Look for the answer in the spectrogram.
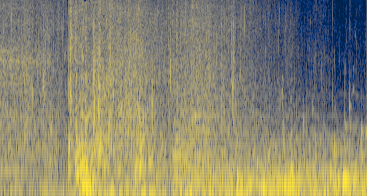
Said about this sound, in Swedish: Då åker du rakt ner i Karmafallet. Vattnet. Det suger runt fötterna. Det kittlar.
